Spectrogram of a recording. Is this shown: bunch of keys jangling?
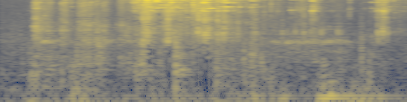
yes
